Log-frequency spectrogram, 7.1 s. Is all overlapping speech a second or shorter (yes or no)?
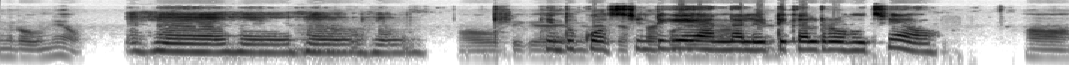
no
